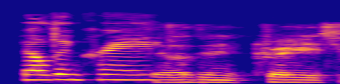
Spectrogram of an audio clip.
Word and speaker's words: Feldenkrais: And I always have trouble pronouncing this neck. Feldenkrais? – Feldenkrais, yeah. I don't know. – I've definitely heard of it. It's spelled F like Frank, Eldenkrais.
